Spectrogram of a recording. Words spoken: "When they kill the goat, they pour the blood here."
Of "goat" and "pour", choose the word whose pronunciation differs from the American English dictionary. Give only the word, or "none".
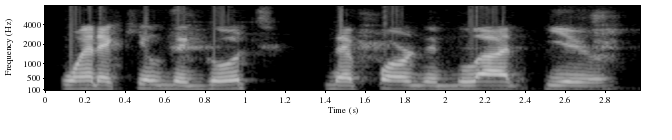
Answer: pour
